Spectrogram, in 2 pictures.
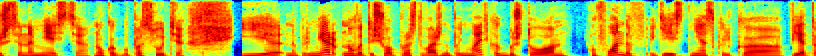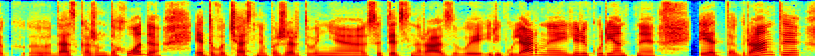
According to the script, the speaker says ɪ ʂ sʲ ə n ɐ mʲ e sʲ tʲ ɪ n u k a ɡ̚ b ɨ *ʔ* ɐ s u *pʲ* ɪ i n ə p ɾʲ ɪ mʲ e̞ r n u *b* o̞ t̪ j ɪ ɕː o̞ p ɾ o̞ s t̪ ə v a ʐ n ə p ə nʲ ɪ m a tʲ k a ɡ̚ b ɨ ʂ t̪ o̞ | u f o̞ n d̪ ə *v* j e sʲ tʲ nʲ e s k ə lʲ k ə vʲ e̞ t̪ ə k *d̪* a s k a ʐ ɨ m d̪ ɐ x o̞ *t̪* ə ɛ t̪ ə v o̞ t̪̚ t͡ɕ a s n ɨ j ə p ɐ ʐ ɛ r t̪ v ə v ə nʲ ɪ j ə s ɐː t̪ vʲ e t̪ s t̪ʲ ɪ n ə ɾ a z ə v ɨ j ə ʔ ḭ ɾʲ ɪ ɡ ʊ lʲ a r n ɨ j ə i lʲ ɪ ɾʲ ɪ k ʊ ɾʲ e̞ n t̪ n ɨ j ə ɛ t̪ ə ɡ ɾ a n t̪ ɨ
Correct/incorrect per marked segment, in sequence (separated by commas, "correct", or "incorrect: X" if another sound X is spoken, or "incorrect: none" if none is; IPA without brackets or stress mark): incorrect: p, incorrect: tʲ, incorrect: v, incorrect: f, correct, incorrect: d̪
